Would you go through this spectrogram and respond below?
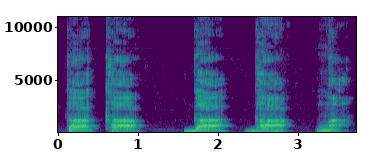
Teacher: बीच का पिछला हिस्सा है वो हिस्सा ऊपर उठता है और जो तालु है उसको स्पर्श करता है, तब ये व्यंजन बोले जाते हैं। और इनमें जो ये व्यंजन हैं वो हैं हमारे क, ख, ग, घ, ङ।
